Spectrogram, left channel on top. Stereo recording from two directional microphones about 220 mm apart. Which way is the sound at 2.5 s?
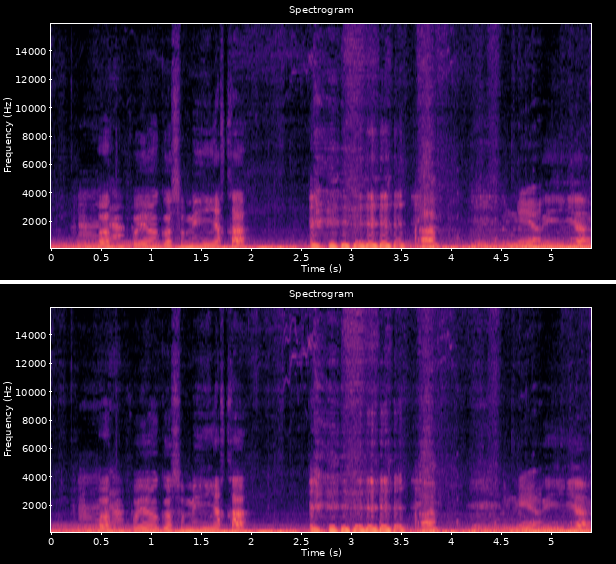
20° right (ahead or behind).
